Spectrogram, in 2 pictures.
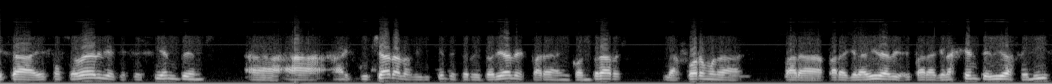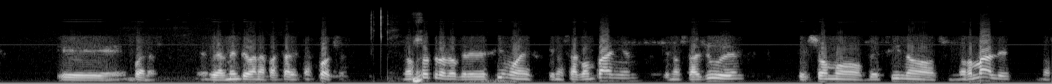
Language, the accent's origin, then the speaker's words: Spanish; La Pampa, Argentina; now in Lomas de Zamora, Argentina; Yo vine de la provincia de La Pampa, otros vinieron del norte, del Chaco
